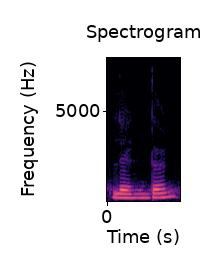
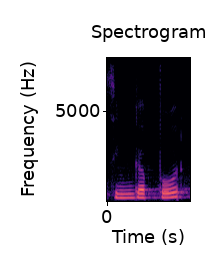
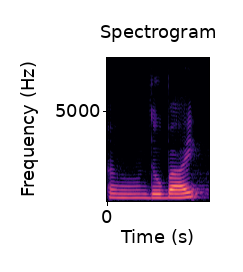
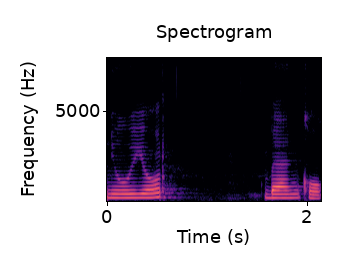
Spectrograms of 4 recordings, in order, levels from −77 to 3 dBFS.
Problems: low volume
